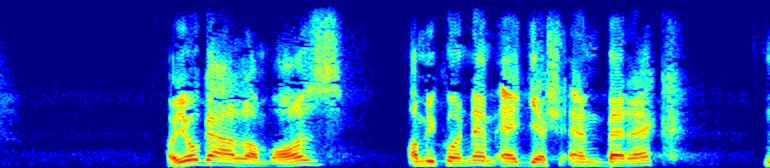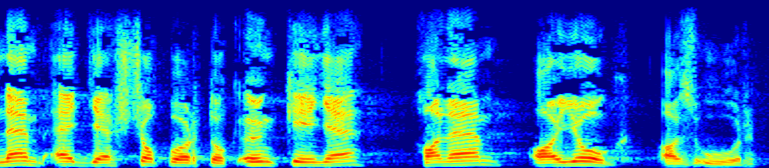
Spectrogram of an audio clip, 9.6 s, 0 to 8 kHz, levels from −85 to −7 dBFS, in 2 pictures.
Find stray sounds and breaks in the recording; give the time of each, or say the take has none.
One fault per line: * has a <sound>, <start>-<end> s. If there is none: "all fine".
all fine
